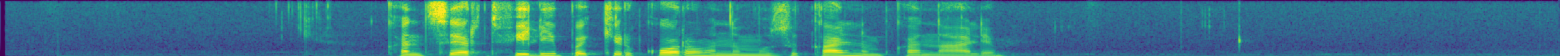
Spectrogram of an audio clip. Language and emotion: Russian, neutral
